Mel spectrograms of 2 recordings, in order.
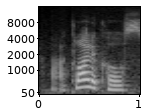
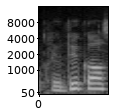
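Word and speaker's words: Kleidouchos: She is also known as Hecate Kleidokos or Kleidukos, depending on how you want to pronounce it.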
